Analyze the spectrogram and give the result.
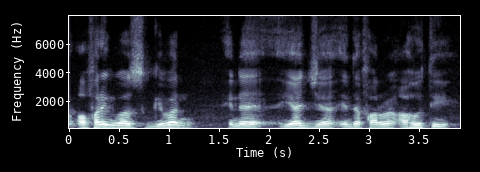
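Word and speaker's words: yajña: Yajna, people pronounce it as yagya, It is not correct. It is ja, ya, yaj.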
